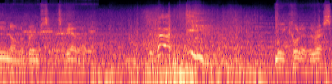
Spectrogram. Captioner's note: grunts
